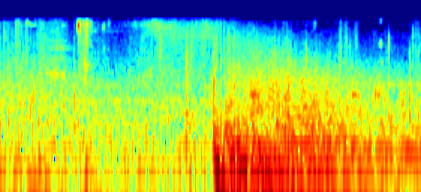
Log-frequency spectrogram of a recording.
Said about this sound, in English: I'm surprised they'd hear an alarm with all those explosions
